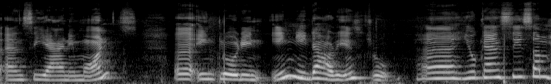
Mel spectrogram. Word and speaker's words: Cnidaria: We don't say C. C is the silent letter, that is Cnidaria, not Cnidaria.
